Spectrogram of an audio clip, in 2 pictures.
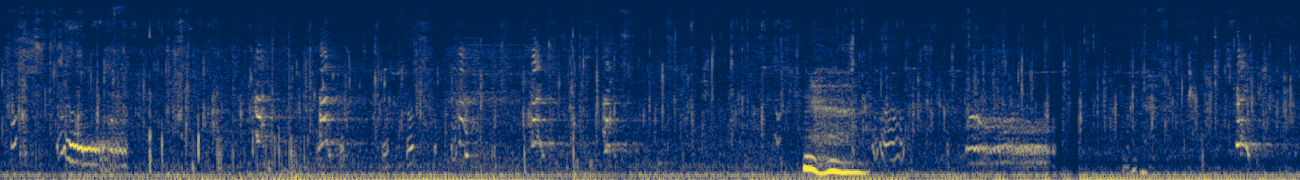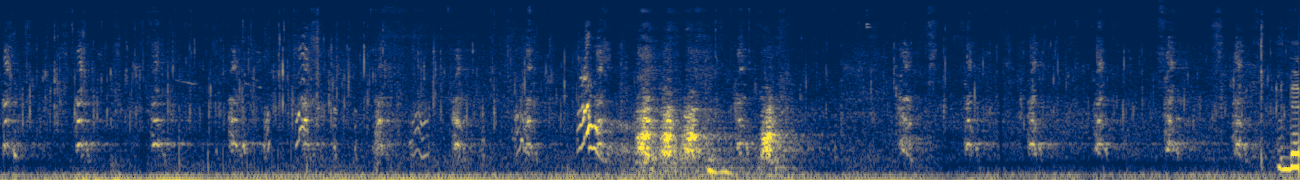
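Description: Cane Corso puppies about four weeks old whimpering and yipping in short squeaks while they eat raw meat from a steel pan, with small wet smacking clicks throughout. A louder bout of yips comes about two-thirds of the way through.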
